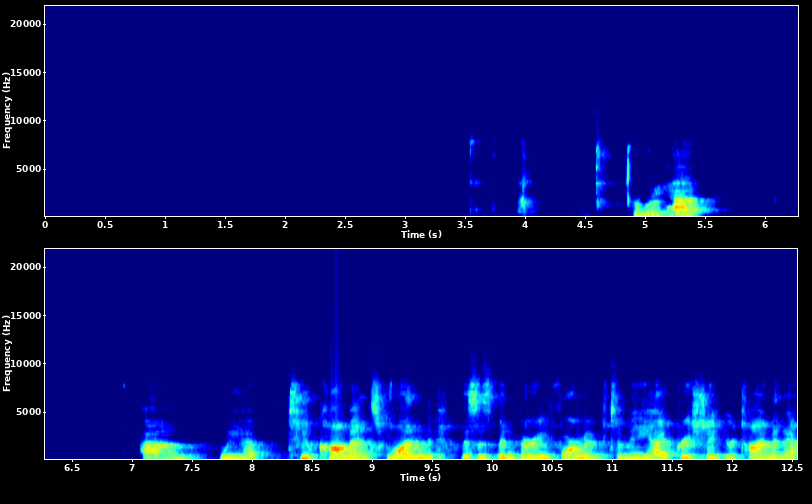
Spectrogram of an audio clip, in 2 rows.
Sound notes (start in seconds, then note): 3.5 keyboard clicking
